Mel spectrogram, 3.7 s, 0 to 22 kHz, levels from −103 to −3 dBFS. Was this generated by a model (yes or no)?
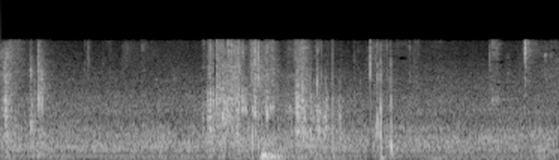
no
